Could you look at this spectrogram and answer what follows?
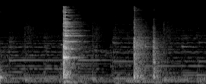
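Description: Coconut croquette dough with lemon zest and sugar being mixed in a bowl, giving a few short, bright clinks of a utensil against the bowl, close and separated by soft scraping.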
